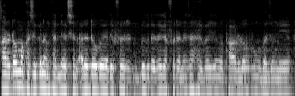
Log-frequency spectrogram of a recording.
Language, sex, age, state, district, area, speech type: Bodo, male, 18-30, Assam, Kokrajhar, rural, spontaneous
